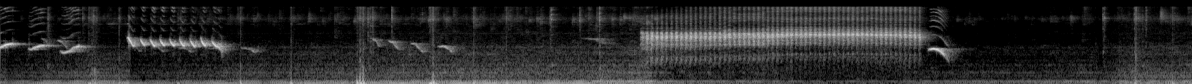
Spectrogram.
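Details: Whistled hooked notes from a young Common Iora (cipoh) in training come in quick clusters, then a loud buzzy pulsed trill holds for about three seconds and ends with a steep downward whistle.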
